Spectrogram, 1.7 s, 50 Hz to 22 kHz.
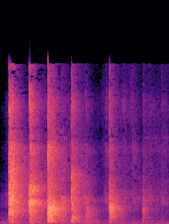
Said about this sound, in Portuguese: Agora eu vou bater 2 palmas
